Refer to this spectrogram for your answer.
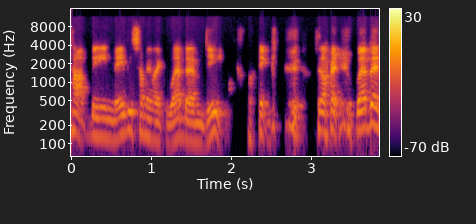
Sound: chuckles

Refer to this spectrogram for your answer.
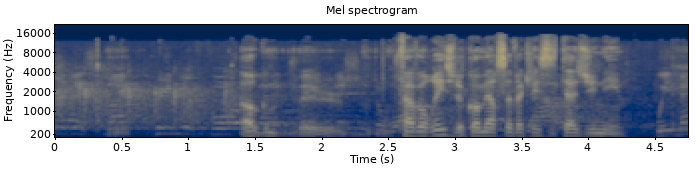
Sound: applause

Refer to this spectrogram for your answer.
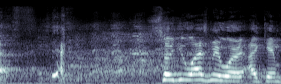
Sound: audience laughing

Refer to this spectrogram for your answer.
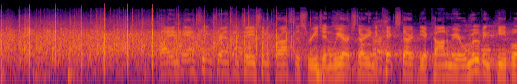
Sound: applause

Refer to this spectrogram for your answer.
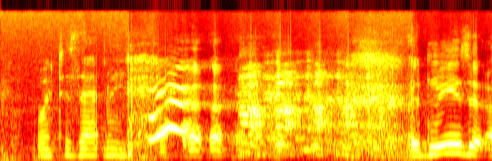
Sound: audience laughing; all laughing

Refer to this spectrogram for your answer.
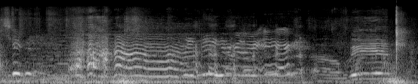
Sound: laughs

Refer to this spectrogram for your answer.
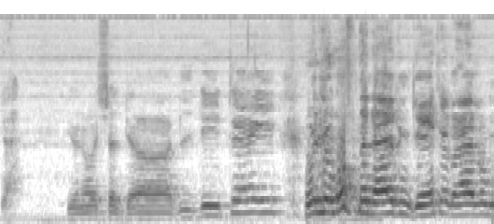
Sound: humming tune

